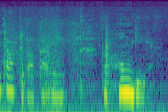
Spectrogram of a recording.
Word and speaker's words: hongi: not sure we talked about that room the hongi spelled like this hungi it's a greeting where you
